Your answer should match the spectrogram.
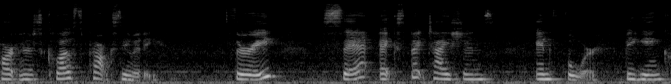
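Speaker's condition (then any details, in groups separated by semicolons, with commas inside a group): No condition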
